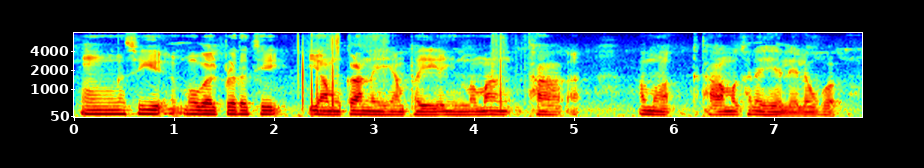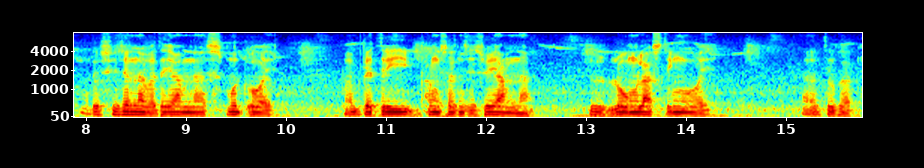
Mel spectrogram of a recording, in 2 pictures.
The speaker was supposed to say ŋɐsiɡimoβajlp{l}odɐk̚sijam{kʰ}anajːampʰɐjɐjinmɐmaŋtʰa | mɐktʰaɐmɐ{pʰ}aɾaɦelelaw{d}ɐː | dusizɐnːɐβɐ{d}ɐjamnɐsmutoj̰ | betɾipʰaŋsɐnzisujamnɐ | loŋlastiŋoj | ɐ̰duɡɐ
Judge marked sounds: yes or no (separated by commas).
no, no, no, no, yes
